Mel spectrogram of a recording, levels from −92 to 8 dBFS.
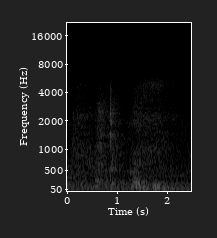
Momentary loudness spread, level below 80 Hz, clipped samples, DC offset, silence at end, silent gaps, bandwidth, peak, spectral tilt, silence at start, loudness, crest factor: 4 LU; -74 dBFS; under 0.1%; under 0.1%; 0 s; none; 17 kHz; -50 dBFS; -4.5 dB/octave; 0 s; -66 LUFS; 18 dB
